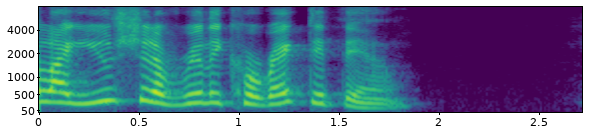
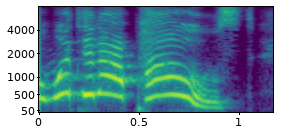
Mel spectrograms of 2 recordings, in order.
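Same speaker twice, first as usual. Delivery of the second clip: puzzled; 12 semitones higher than usual. Retold or imitated. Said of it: "I'm like".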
